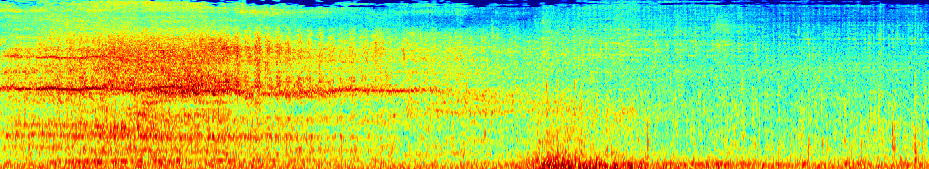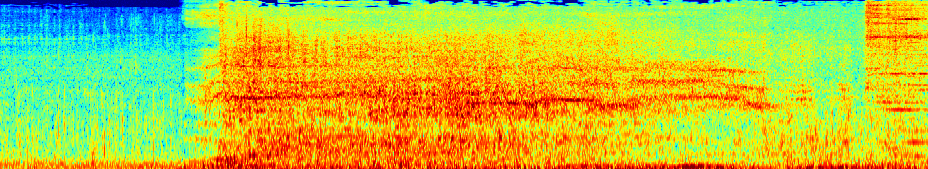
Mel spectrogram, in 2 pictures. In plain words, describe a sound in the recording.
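A huge stone body crumbles and shatters into pieces.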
